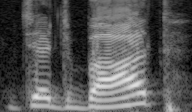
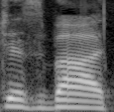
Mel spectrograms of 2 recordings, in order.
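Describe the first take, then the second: First: The middle consonant is a j sound. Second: The middle consonant is a z sound. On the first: The speaker calls it wrong. "जे था" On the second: The speaker calls it right. "ये बन गया जेड"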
